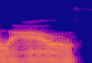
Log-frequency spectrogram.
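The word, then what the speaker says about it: 라오스: আছে লাউস মানে লাউস রিউলটা শুরুতে থাকলে কিছুটা র আর ল এর মাঝামাঝি উচ্চারণ করে থাকে কোরিয়ানরা এটাকে বলবে লাউস লাউস এরপরে আছে মঙ্গল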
